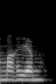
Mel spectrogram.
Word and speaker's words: Mariam: Est-ce que je prononce bien ton prénom? On dit bien Mariam. Parfait. C'est ça.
